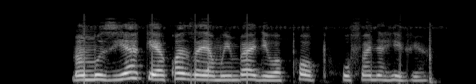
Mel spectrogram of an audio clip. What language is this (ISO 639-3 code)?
swa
